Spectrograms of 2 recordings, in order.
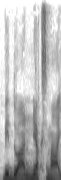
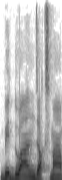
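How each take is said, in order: First: The second word begins with a ny sound. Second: The second word begins with a j sound. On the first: The speaker calls it right. "यो नै उच्चारण" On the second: The speaker calls it wrong. "विद्वान जक्ष्मा भएन"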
